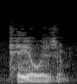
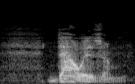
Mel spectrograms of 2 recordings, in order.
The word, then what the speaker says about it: Taoism: that's spelled t AO i m and often mispronounced taoism Daoism the Dao signifies the energy of the universe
